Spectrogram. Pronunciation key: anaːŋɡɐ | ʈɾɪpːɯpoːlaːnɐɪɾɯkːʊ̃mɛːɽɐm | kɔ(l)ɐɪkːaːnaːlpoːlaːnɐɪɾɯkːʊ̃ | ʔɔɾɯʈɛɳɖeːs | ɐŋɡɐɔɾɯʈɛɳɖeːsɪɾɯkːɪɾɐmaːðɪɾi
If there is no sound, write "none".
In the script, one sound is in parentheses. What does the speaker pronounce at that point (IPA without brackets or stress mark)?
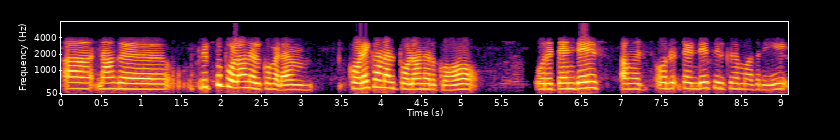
ɽ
